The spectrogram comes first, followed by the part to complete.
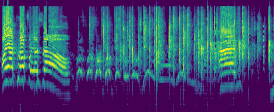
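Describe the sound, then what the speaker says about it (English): A burst of quick hand claps from several people, sharp and close, mixed with bright excited children's voices and chatter. "clap for yourself"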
